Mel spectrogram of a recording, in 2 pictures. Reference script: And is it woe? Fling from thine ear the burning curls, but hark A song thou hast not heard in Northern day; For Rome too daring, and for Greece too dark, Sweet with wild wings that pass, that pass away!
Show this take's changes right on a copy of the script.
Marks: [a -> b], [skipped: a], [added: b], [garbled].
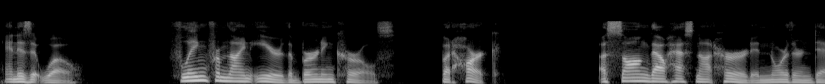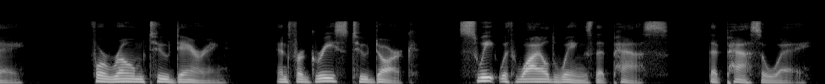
And is it woe? Fling from thine ear the burning curls, but hark A song thou hast not heard in Northern day; For Rome too daring, and for Greece too dark, Sweet with wild wings that pass, that pass away!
